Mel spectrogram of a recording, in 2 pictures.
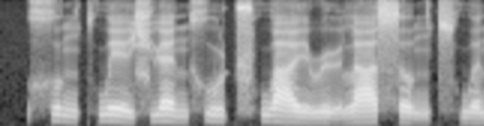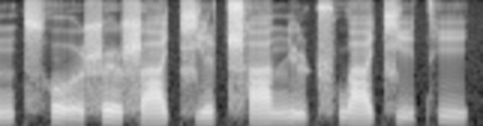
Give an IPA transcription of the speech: xʊ˥˨ŋt̪ʰwe˥˨ɪ̯ɕɥɛ˥˨nxu˥˨ ʈ͡ʂʰwa˥˨ɪ̯ ɻɻ̩˨˩lä˦sɤ̰˨˩ŋt͡sʰwə˨˦n t͡sʰo̰˨˩ʊ̯ʂɻ̩˥˨ʂä˨˦t͡ɕi˨˦ ʈ͡ʂʰa˨˦ny̰˨˩ʈ͡ʂʰwä˨˦ t͡ɕḭ˨˩t̪ʰi˥˨

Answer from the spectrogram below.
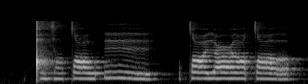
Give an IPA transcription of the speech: ǃə̤zʲɔ̤tˤoːʔɪː | tˤɪː ʕəːtˤʌ

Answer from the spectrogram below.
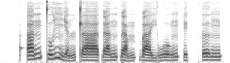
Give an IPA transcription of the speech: ʔa˧˥nt̪o˧˥ ɲa˨˩˦nʈaː˧ɗa˧˥nɗa˨˩˦m ɓa˨˩jwo˨˩˦ŋʔe˨˩k̚ʔə˧ŋ

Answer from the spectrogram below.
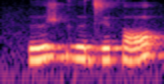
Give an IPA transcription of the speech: ɨʒ ɡʱɨd͡zyθɒ

